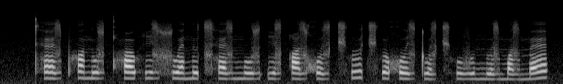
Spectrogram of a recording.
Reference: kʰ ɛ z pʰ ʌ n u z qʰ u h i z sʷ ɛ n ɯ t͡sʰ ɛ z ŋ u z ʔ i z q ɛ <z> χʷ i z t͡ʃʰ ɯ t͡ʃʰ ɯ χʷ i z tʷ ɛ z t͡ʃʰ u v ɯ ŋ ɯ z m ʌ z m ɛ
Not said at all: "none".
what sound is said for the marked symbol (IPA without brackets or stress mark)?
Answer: z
